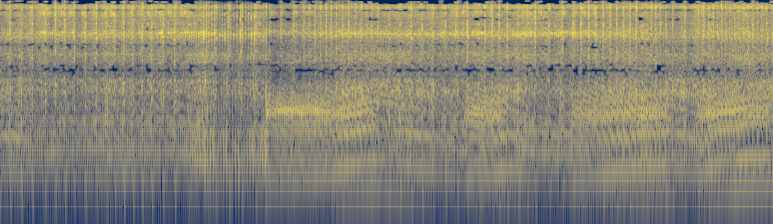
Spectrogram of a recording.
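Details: Used Echo two-stroke gas trimmer of unknown history, just started with choke turned off, idle being adjusted: high buzzing note that surges and settles, revs pick up cleanly; runs steadily, quick easy fix.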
